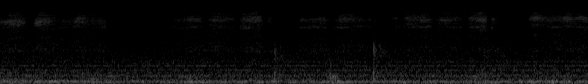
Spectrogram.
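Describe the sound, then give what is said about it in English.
Handwriting, a faint continuous scratching as words are written down, heard alone without speech. “I'm going to write it down here. It's the word parash.”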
